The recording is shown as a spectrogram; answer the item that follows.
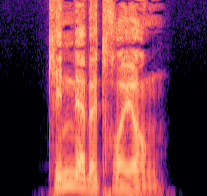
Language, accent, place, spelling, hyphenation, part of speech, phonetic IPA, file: German, Germany, Berlin, Kinderbetreuung, Kin‧der‧be‧treu‧ung, noun, [ˈkɪndɐbəˌtʁɔɪ̯ʊŋ], De-Kinderbetreuung.ogg
- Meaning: childcare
